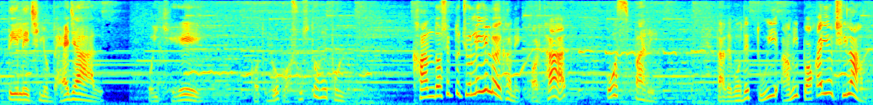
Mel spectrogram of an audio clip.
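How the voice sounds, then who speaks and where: An actor, a man, playing a teasing young ghost in a comic audio drama, chatty and mocking. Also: sits high. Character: cheeky, teasing young male ghost buddy.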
